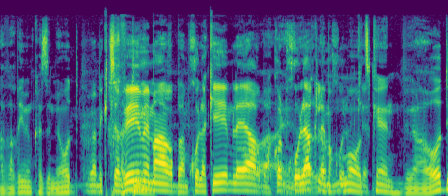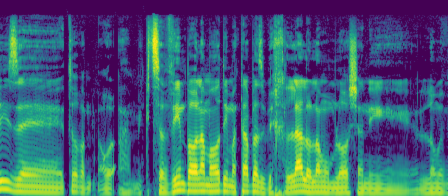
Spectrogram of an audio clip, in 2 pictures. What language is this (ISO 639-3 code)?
heb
